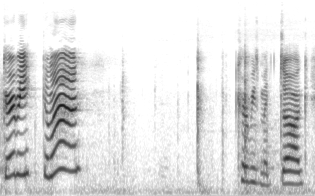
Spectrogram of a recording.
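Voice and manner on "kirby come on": calling the dog. Real, not acted. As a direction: call the dog from across the house.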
